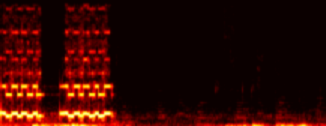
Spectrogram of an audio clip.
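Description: A phone rings loudly in two close electronic bursts, then stops, leaving quieter background murmurs and faint movement.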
